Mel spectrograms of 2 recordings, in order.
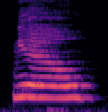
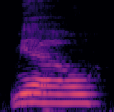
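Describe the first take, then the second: First: It is said with strong emphasis. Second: It is said with little emphasis.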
